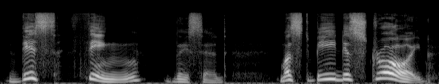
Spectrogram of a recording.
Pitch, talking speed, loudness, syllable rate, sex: 170 Hz, 95 wpm, -18 LUFS, 2.3 syllables/s, male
